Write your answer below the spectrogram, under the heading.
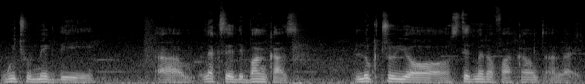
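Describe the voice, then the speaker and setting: With music in the background, a man of fairly low pitch speaks at a moderate pace in fairly even intonation, leaving long, frequent pauses. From Nigeria. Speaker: entrepreneur. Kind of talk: interview.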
